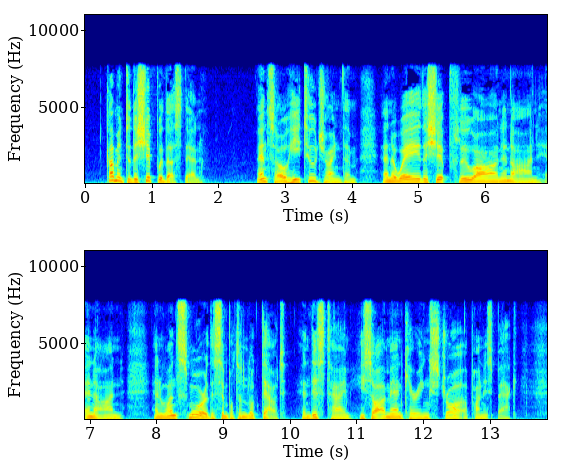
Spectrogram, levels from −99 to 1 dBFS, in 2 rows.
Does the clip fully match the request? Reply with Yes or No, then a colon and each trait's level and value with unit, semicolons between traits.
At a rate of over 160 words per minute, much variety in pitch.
Yes: average, 180 wpm; wide, 7.4 semitones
